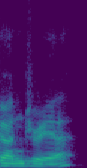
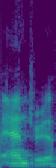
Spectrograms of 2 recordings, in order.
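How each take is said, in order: First: The name is said the Mexican Spanish way. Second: The name is said the English way. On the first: It is the name as used for someone else. The speaker calls it wrong. "I live in Mexico, and so we say Andrea" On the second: It is the name as its owner uses it. The speaker calls it right.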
